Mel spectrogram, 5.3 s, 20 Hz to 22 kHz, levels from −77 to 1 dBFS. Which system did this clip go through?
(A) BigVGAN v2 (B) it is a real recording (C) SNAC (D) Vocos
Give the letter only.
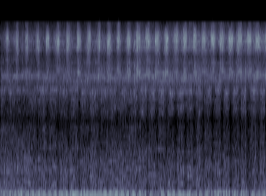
C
